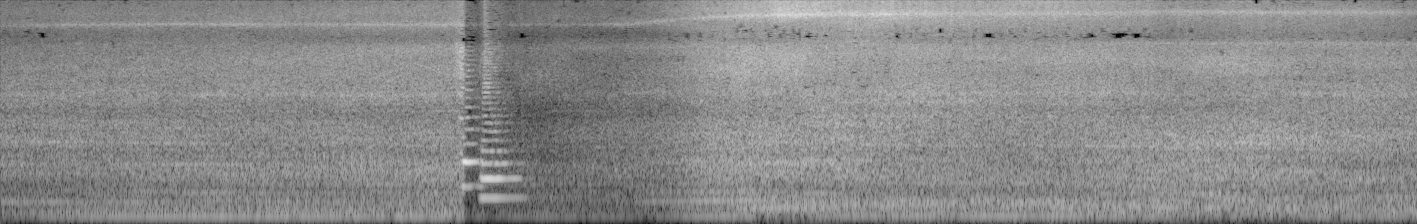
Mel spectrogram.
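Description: Northern diesel multiple unit running at the platform, giving a short two-note horn toot about three and a half seconds in. About five seconds in its engine noise rises and holds as the train pulls out past the platform.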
